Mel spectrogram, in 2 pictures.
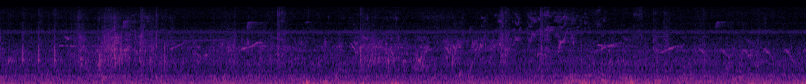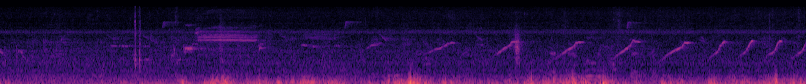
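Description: Wild birds calling over a quiet marsh: scattered short chirps, then a run of quick rising notes near the end. From about ten seconds in, low rumbling bumps come and go, the loudest around twelve seconds.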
